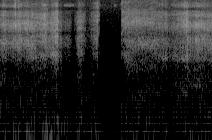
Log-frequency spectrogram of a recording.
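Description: A blue plastic spade scrapes and rubs across the surface of brown kinetic sand, heard close up. The result is a steady, soft, gritty hiss with a bright, airy top and a low rumble underneath, easing briefly into a quieter stretch around the two-second mark before the scraping resumes.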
